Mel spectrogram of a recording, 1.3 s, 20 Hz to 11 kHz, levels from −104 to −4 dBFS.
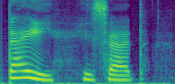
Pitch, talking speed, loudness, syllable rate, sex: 210 Hz, 135 wpm, -17 LUFS, 2.7 syllables/s, female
